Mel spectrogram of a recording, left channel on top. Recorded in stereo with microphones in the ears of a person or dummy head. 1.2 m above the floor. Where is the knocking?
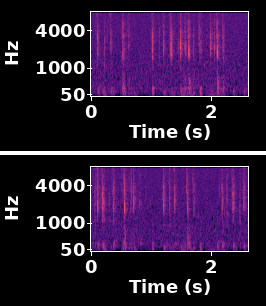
I don't hear knocking.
